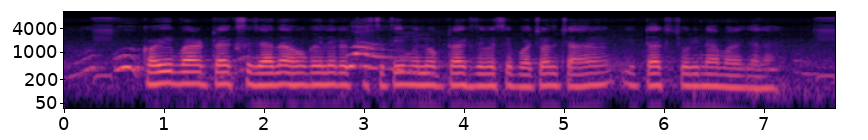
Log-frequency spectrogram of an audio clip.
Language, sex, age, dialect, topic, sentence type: Bhojpuri, male, 31-35, Western, banking, statement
